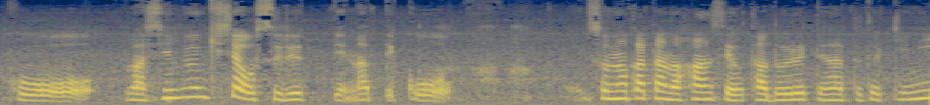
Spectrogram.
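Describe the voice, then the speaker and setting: At a moderate pace, a woman with a normal speaking voice talks in a fairly high pitch with ordinary pitch variation. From Japan, Nagasaki. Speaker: newspaper reporter. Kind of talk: casual chat.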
